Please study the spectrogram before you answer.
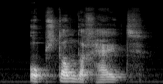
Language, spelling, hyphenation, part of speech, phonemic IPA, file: Dutch, opstandigheid, op‧stan‧dig‧heid, noun, /ˌɔpˈstɑn.dəx.ɦɛi̯t/, Nl-opstandigheid.ogg
- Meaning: rebelliousness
